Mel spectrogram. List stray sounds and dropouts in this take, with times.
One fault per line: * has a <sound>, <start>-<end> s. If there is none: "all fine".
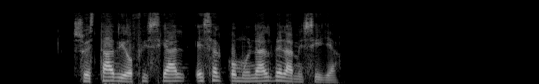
all fine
